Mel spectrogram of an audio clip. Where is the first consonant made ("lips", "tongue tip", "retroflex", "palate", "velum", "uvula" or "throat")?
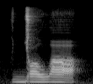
palate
